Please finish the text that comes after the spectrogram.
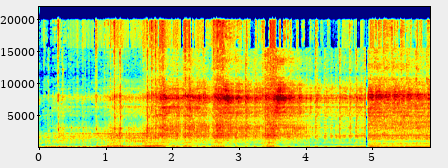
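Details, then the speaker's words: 1978 Kawasaki KH400 two-stroke triple, long in storage, after carb work to cure running on two cylinders: crisp, even crackle with steady revs on all three cylinders, no misfire; now running cleanly on three. "and now it's running on three [Applause] yay but let's just double check oh yep nice worth doing rev it up properly man there it is running"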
